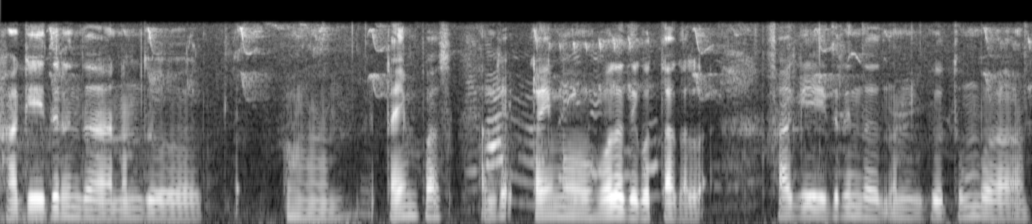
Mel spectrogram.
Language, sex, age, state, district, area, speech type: Kannada, male, 30-45, Karnataka, Dakshina Kannada, rural, spontaneous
